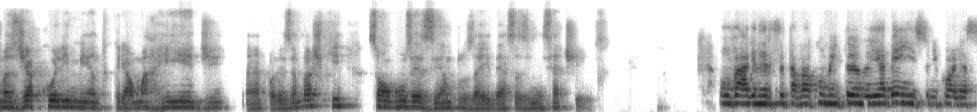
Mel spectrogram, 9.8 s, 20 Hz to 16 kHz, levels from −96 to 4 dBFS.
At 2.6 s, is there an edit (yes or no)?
no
